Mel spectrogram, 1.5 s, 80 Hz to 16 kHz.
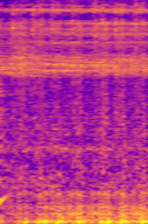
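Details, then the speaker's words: Old truck with a rebuilt Carter downdraft carburetor just installed, cold start at about 8 degrees outside on a little choke, fired first try; idles evenly with steady low beat and no stumbles; healthy cold start. "It's about 8 degrees outside right now. A little bit of choke, and she fired up on the first try."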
